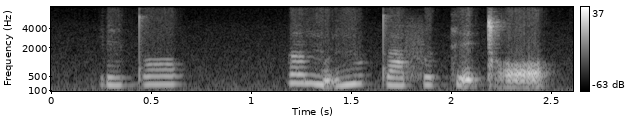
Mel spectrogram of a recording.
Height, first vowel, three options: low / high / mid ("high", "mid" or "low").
high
